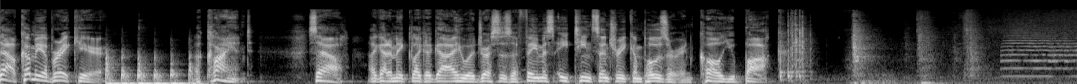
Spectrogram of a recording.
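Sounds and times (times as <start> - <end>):
speech: 0.0 - 1.2, 1.9 - 2.5, 3.1 - 8.0
door opening with hissing whooshes and low thuds: 7.8 - 10.0.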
